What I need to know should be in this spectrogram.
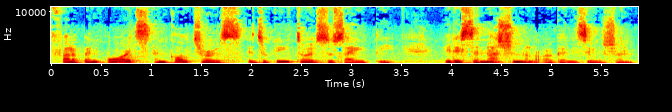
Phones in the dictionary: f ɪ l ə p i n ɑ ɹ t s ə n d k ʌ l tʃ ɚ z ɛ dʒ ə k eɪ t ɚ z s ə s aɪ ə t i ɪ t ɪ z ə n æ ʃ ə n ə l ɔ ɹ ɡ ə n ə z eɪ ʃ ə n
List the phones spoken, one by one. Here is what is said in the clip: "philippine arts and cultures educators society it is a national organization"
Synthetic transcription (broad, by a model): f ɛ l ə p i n ɑ ɹ t s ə n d k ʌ l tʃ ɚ s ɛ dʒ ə k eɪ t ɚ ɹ s ə s aɪ ə t i ɪ t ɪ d ə n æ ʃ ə n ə l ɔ ɹ ɡ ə n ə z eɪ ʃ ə n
